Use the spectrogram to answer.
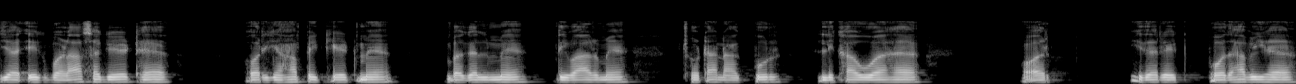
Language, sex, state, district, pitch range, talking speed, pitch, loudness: Hindi, male, Jharkhand, Jamtara, 110-115 Hz, 120 wpm, 110 Hz, -17 LUFS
